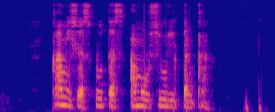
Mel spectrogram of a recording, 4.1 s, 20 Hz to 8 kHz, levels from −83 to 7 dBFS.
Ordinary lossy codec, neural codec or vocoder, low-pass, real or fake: AAC, 48 kbps; none; 7.2 kHz; real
